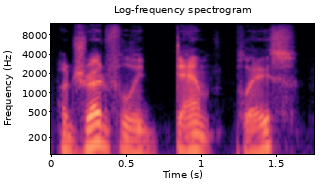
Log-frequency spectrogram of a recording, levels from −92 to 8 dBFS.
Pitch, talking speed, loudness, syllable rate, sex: 105 Hz, 135 wpm, -19 LUFS, 5.0 syllables/s, male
